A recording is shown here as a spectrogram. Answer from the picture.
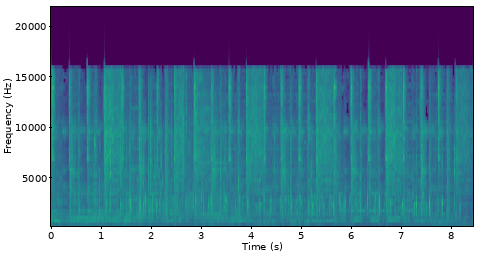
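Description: Background music with a steady beat, a sustained bass line and a lead melody.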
